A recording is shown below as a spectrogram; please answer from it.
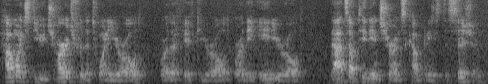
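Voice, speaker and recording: Man, mid-pitch, easy seminar presenter who quizzes the room; distant, roomy recording. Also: lively intonation, fairly quick. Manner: chatty, quizzes the audience. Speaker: insurance presenter. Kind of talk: conversational seminar talk. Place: meeting room at a seniors' residence. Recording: roomy, distant, faint hiss.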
